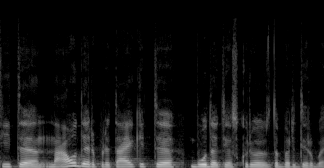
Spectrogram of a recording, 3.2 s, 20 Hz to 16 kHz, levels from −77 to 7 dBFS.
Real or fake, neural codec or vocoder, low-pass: fake; vocoder, 44.1 kHz, 128 mel bands every 256 samples, BigVGAN v2; 14.4 kHz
